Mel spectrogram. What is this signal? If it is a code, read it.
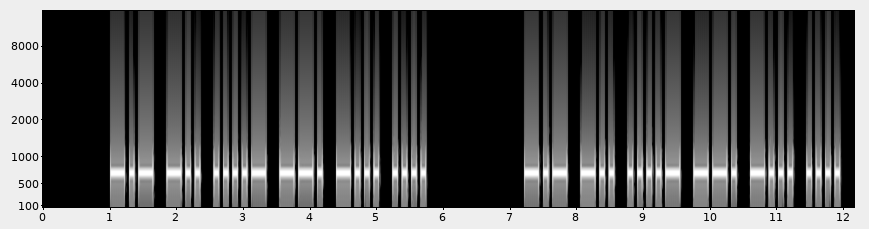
Morse code, heard as a keyed tone, about 17 wpm, 700 Hz. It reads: KD4GBH KD4GBH
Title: USA Call Signs - 6 Characters - Repeated 2x - 17wpm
